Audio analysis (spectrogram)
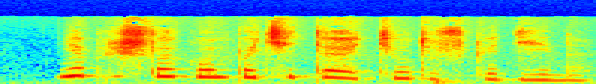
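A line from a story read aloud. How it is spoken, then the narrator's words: Little girl's sweet gentle voice. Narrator (Russian): сказала маленькая девочка своим приятным нежным голосом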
